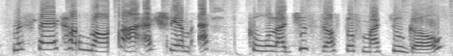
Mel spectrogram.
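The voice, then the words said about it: South African accent. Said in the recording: “There's a South African accent.”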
